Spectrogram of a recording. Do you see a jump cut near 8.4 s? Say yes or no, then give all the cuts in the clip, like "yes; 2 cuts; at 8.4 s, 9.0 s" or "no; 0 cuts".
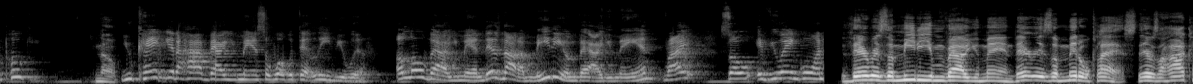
yes; 1 cut; at 8.4 s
